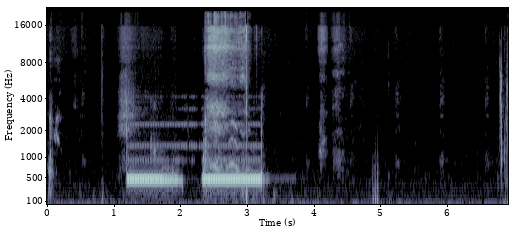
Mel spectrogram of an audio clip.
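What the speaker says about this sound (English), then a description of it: "This must be a recording of a phone call." Touch-tone dialing beeps on a recorded phone call ring out as two loud, sustained electronic tones in quick succession, followed by faint clicks and low background noise.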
